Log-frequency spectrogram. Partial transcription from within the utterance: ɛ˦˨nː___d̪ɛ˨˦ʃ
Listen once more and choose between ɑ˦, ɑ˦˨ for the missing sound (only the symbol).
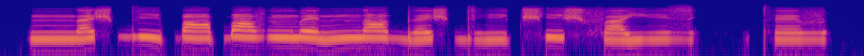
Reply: ɑ˦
